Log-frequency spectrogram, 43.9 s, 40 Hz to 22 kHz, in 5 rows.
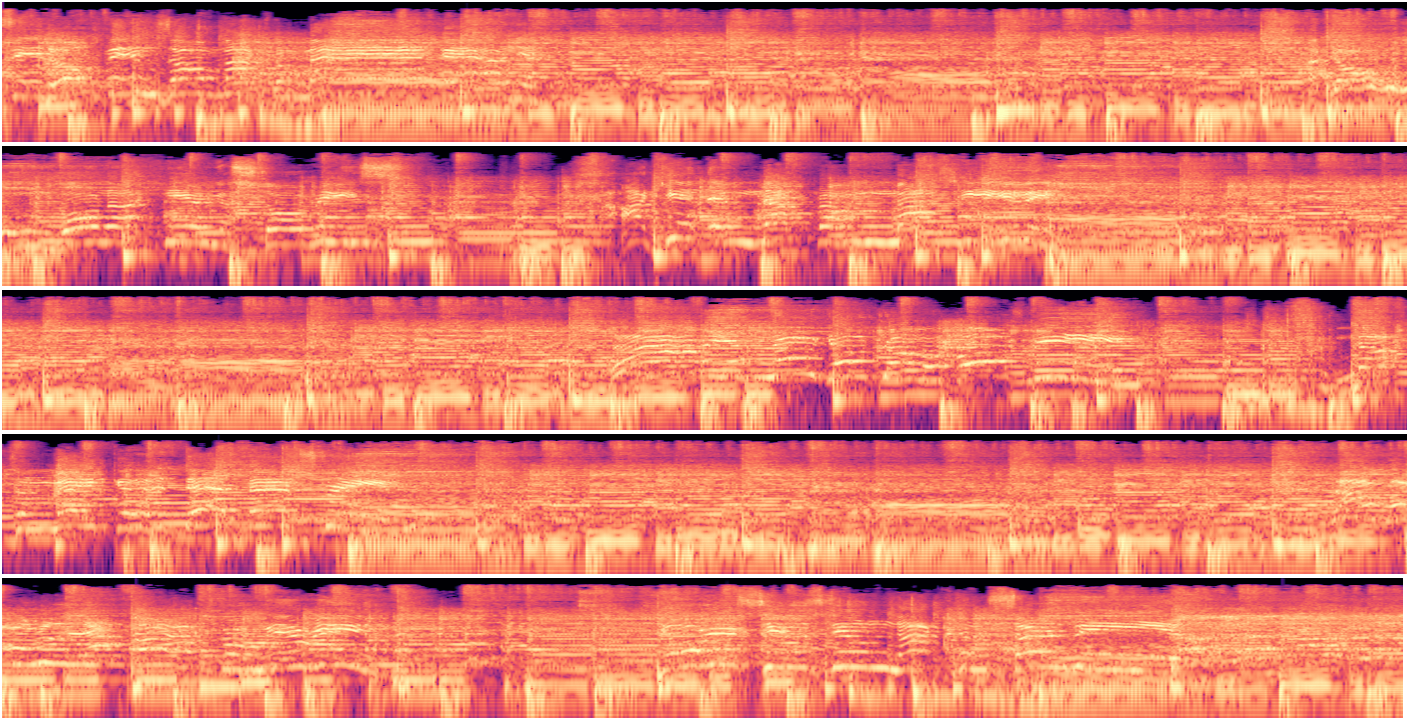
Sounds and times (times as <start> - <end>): Rock music: 0.0 - 43.8.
